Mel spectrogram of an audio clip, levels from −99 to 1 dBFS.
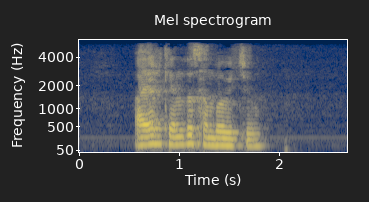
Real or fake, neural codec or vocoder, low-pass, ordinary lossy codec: real; none; 5.4 kHz; AAC, 24 kbps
